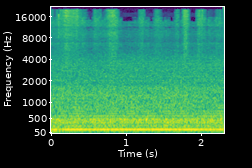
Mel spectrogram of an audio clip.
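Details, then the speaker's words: Ford Focus 2 at speeds above 60 km/h: steady low drone under road rumble, with vibration felt through the floor and wheel, fading with slight left steering; worn left front wheel bearing, confirmed by replacement. "то есть по поводу идет вибрации это начинается после 60 то есть на чуть-чуть руля влево она пропадает очень похоже на ступичный подшипник левой стороны блин"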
